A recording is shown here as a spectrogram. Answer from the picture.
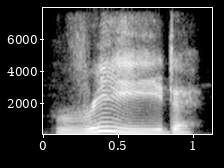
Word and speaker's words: read: a tricky one because the spelling of the word stays the same but the pronunciation changes read and then it sounds like the color red read read read what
